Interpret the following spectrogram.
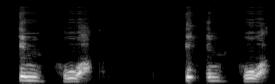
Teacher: नून को जल्दी पढ़ेंगे, नून का गुन्ना नहीं करेंगे। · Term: इजहार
